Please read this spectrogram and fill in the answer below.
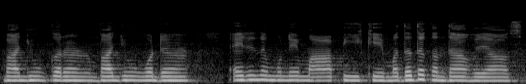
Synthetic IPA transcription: bʱaːʄijũkɐɾəɽ̃bʱaːʄijũʋɐɖʱəɽ̃ | ɐɦɪɾnɐmuːnemãpikʰeːmɐd̪əd̪kɐ̃nd̪aɦʊjaːs

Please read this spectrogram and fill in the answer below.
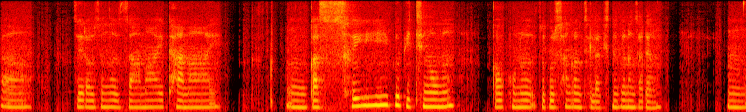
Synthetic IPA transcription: zeɾawzɯŋɯzanajtʰanaj | ɡasɯjbɯbitʰiŋawnɯ | ɡ̥awkʰɯwnɯzɯɡɯɾsaŋɾaŋtʰelaksi̥nɯɡɯnaŋzadɯŋ

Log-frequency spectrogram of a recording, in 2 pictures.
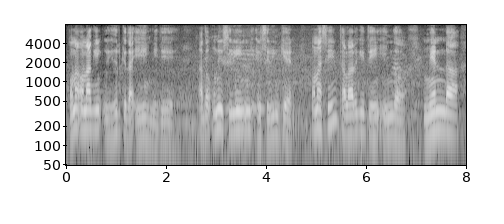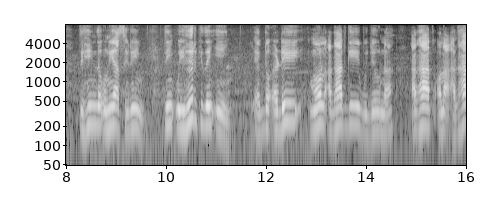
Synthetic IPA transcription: ɔnaʔɔnaɡiɲujɦɨɾkɛd̪a̰ʔiɲnid͡ʒɛ | a̰d̪ɔʔuniʔsiɾiɲsiɾiɲkɛn̚ | ɔnasiɦiɲt̪alaɾɛɡit̪iɦiɲʔḭɲd̪ɔmɛnɖa | t̪iɦiɲd̪ɔʔunijaʔsiɾiɲ | t̪iɲujɦəɾkid̪əɲʔiɲ | ɛ̰k̚d̪ɔʔəɖimɔna̰ɡʱat̪̚ɡibud͡ʒuwnaː | ɡʱat̪ɔ̰na̰ʔa̰ɡʱa

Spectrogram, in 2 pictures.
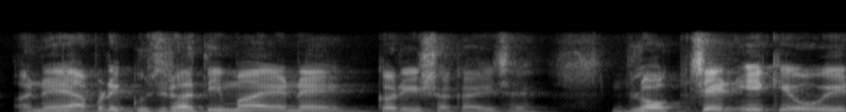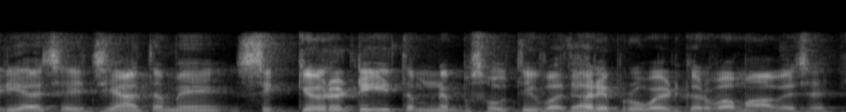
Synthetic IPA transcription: əneapɽ̃eɡud͡ʒɾat̪imãenekəɾiʃəkajt͡ʃʰe | blɔkt͡ʃenekeʋueɾijat͡ʃʰed͡ʒjãt̪əmesɪkjuɾiʈit̪əmnesəwt̪ʰiʋəd̪ʱaɾepɾoʋaiɖkəɾʋamãaʋet͡ʃʰe

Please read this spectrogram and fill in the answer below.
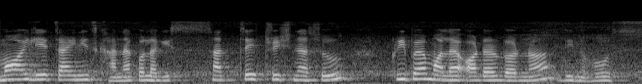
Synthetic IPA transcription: mʌːilet͡sajnid͡zkʰanakolaɡi | sãtt͡sʌjt̪risnat͡sʰu | kripamʌlajʔʌrɖʌrɡʌrnʌd̪inuɦos

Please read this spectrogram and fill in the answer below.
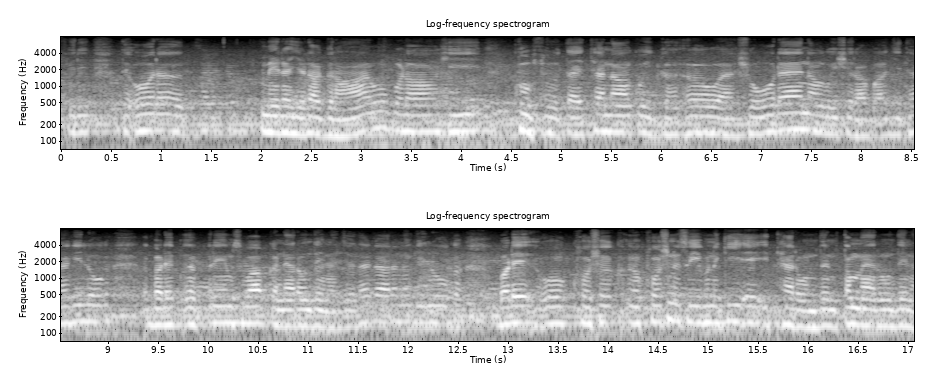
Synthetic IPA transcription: pʰɪɾiː | t̪eːʔoːɾ | meːɾaːd͡ʒeːɽaːɡɾãːɛːoːbəɽaːɦiː | kʰuːbsuːɾət̪ɦɛːɪt̪ʰːɛːnãːkoːiːɡoːɛːʃoːɾɛːnaːkoːiːʃəɾaːbaːd̪d͡ʒɪt̪ʰːɛːkiloːk | bəɽeːpɾeːmsəʋaːbkəɾneːɾɔ̃ːnd̪eːnɛ̃ːd͡ʒeːd̪ɛːkaːɾənkɪloːk | bəɽeːoːkʰʊʃ | kʰʊʃnəsiːbʱɦənkɪeːɪt̪ʰːɛːɾõːnd̪eːnt̪ə̃ːmɛ̃ːɾõːnd̪eːn

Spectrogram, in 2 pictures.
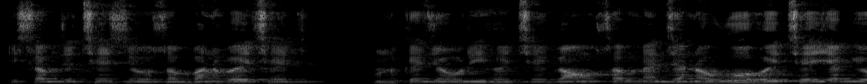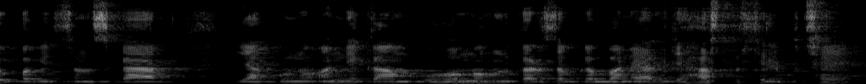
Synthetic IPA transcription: ḭsəbd͡ʒet͡ʃʰɛseosəbːənbɛt͡ʃʰɛt̪ʰ | ɦunked͡ʒəʊɾiɦojt͡ʃʰɛɡãũsəbʱmed͡ʒənəwoɦojt͡ʃʰɛjəɡjopəbit̪ɾəsə̃nskaɾ | jakonoʔənjəkamoɦomeɦunkəɾsəb̚ʱkebənɛld͡ʒeɦəst̪silpt͡ʃʰɛ

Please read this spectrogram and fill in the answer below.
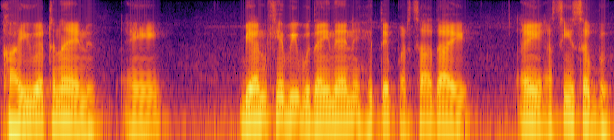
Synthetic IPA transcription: kʰaːɦiʋɐʈʰənd̪aːɦɪnɪ̆ɛ̃ː | ɓijənɪ̆kʰeːbɪɓʊd̪ʱaːĩːnd̪aːɦɪ̃nɪ̆ɦɪt̪epɐɾsaːd̪aːɦe | ɛ̃ːɐsĩsɐbʱ

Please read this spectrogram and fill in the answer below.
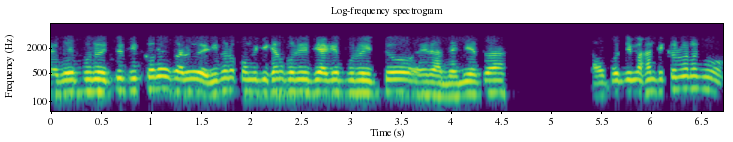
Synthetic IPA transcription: katepuɹoɦitːotʰikːɔɹɔkaɹueɹikɔɹɔkɔmitikʰankoɹitʰijaɡɛp̬uɹoɦitːɔeɹandaniɛta | aɹupɹɔtimakʰantʰikːɔɹbalaɡbɔ

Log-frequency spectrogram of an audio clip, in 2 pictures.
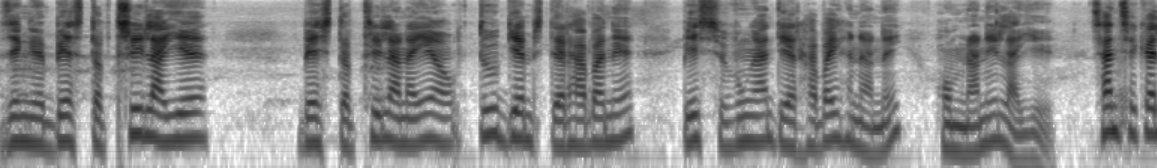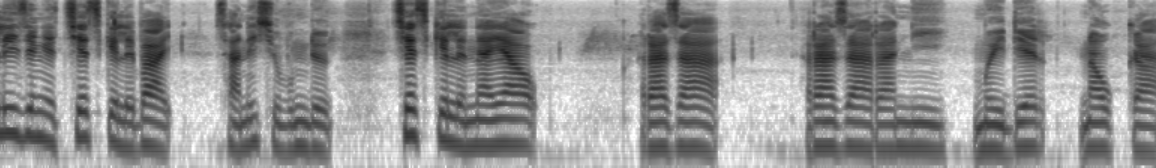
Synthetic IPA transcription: zɯŋɯbestɔp̚t̪ʰɾilajɯ | bestɔp̚t̪ʰɾilanajawtuɡemsdeɾɦabanɯ | b̥esubuŋadeɾɦabajɦɯnanɯj | hɔmnanɯjla̰jɯ̰ | sansekʰalizɯŋɯt͡ʃeskelebaj | sanɯjsubuŋdɯt͡ʃeskelenajaw | ɾaza | ɾazaɾanimɯjdeɾ | nawka

